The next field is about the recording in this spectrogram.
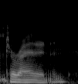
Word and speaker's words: Pteranodon: I think the P is just silent. – Mm-hmm. – Pteranodon.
